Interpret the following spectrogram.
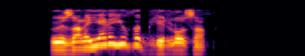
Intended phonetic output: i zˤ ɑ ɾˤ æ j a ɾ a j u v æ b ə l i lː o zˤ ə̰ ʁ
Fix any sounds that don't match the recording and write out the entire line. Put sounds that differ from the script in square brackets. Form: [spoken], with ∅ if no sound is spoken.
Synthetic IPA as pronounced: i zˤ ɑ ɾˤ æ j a ɾ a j u v æ b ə l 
